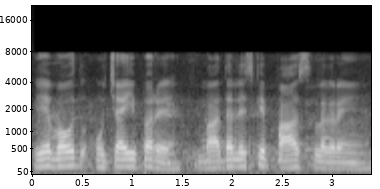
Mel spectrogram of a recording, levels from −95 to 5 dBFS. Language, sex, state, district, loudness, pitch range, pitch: Hindi, male, Arunachal Pradesh, Lower Dibang Valley, -18 LUFS, 110-135 Hz, 125 Hz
